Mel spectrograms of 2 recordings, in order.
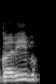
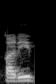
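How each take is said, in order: First: The word begins with a voiced g sound. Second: The word begins with a deep q sound. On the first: This is how people commonly say it. "लोग गरीब-गरीब कहते हैं" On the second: This matches how the word is written. "बड़ा काफ से है करीब"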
